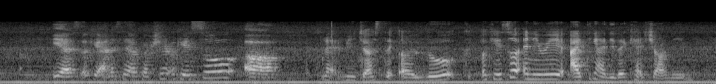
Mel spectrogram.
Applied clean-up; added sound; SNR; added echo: none; Engine; 7 dB; none.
